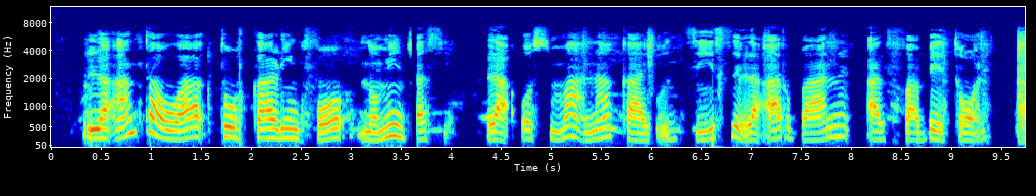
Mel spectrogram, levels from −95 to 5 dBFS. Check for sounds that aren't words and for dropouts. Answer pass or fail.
fail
